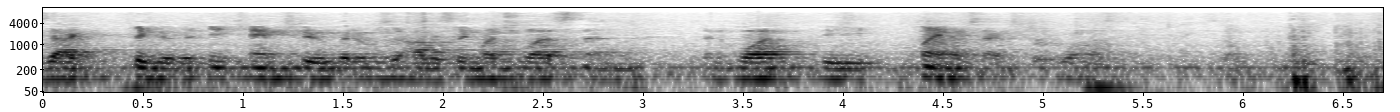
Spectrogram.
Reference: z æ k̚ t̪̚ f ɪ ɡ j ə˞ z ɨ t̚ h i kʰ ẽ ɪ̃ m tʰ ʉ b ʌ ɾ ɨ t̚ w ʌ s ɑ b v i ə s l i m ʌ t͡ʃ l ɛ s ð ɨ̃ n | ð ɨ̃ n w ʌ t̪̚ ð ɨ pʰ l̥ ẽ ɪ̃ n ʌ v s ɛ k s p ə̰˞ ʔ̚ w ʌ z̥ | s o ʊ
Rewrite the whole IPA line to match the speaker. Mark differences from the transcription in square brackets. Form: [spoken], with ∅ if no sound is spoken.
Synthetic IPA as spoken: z æ k̚ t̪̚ f ɪ ɡ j ə˞ [ð] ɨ t̚ h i kʰ ẽ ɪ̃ m tʰ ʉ b ʌ ɾ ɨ t̚ w ʌ [z] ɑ b v i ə s l i m ʌ t͡ʃ l ɛ s ð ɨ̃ n | ð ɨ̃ n w ʌ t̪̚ ð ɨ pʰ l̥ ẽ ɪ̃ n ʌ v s ɛ k s p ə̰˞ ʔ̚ w ʌ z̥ | s o ʊ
